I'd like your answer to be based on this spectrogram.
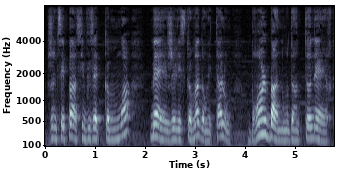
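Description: A woman's voice: on the low side, measured pace, slightly rough, faint music behind. Woman reading a hearty, boisterous sailor. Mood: mocking. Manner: loud, hearty exclamations. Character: boisterous jovial male sailor, mocking. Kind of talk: audiobook dialogue reading.

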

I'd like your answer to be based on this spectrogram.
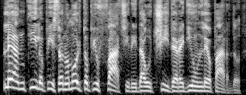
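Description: A man's voice: mid-range voice, wildly swooping pitch, normal speed, husky, no echo, clean studio sound, exaggerated voice. Mudube, a hot-headed boy, as a man puts him on. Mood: boastful. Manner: shouting, indignant. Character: young headstrong boy, quick to anger.

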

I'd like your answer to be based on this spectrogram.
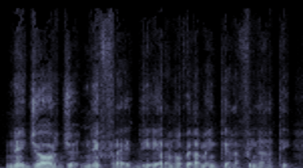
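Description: A man reading a novel aloud in a measured, expressive audiobook narration. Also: very deep voice, breathy edge. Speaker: audiobook reader.

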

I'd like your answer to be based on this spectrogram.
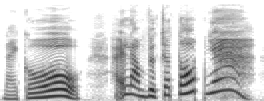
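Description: A woman's voice: a little high, wildly swooping pitch, unhurried, no echo, clean studio sound, pitched above the performer's own voice. A woman voicing a sly, sleazy young male underling who wheedles and plays innocent.

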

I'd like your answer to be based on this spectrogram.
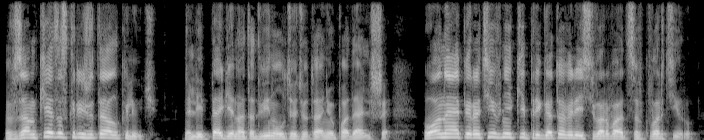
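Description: A man narrating a crime story as a scripted audiobook, in an expressive, dramatic way. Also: medium pitch, a little fast, no room sound, clean studio sound.

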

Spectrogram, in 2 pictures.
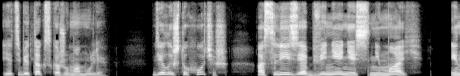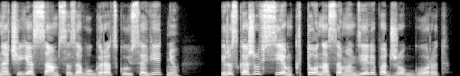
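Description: A woman's voice: mid-range voice, normal speed, darkish tone, no room sound, studio quality, natural voice. A woman voicing a blunt, earnest young man standing up to his mother in a storybook. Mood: defiant. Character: plain-spoken young man, defiant son.

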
